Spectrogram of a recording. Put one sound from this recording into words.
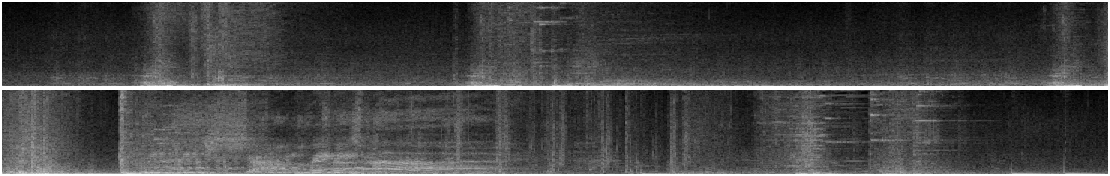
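Magical game sound effects whoosh and crackle in sudden bursts.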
